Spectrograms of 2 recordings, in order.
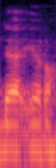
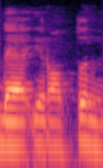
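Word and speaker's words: دائرة: Kita bacanya dairah aja. Atau kalau ada yang nulis ad-dairah, boleh juga. Atau dairatun ya.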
